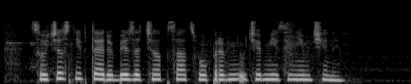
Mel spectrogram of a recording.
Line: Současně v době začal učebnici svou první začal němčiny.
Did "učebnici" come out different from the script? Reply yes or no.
yes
